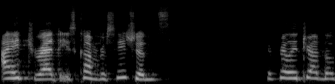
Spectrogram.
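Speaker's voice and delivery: tearful, crying, teary voice. A doctor responding to Erica, trying to collect themselves: tearful, crying. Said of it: "I think the fact that I'm crying".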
